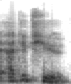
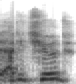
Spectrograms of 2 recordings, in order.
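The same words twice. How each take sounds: First: অ্যাটিটিউড with a clear t sound, at-i-tood; American pronunciation. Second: অ্যাটিটিউড with a ch sound, at-i-chood; British pronunciation. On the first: Teacher showing IELTS students the American অ্যাটিটিউড, t sound. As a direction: say অ্যাটিটিউড the American way, plain t in the middle. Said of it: "আমেরিকানসরা বলে". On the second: Teacher showing IELTS students the British অ্যাটিটিউড, ch sound. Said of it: "ব্রিটিশরা বলে". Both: Shown as a demonstration.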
